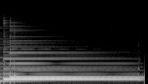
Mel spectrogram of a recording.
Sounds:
Plucked string instrument, Musical instrument, Music, Guitar, Acoustic guitar, Strum

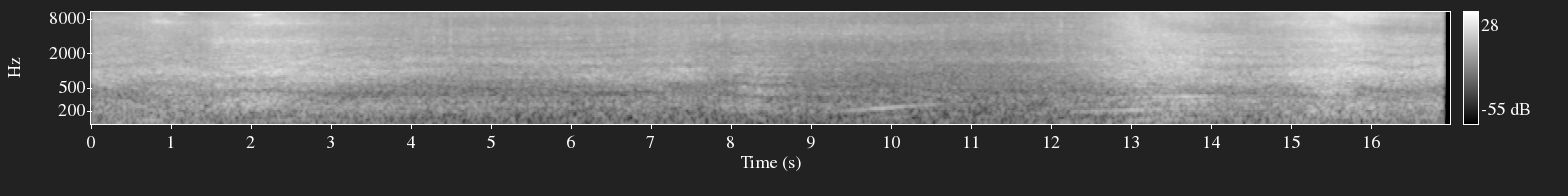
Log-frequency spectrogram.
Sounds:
Motor vehicle (road), Car passing by, Engine, Car, roadway noise, Vehicle

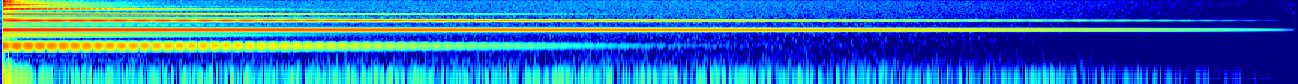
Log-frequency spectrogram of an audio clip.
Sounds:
Musical instrument, Music

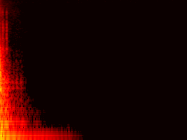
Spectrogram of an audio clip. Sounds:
Knock, home sounds, Door

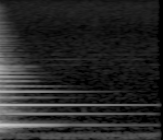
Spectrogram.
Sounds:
Musical instrument, Plucked string instrument, Music

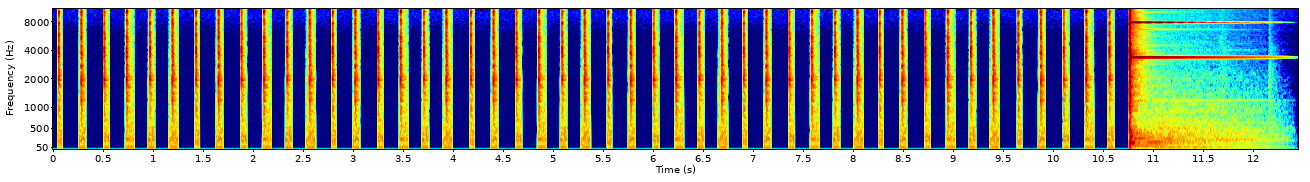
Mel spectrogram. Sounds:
Clock, Mechanisms

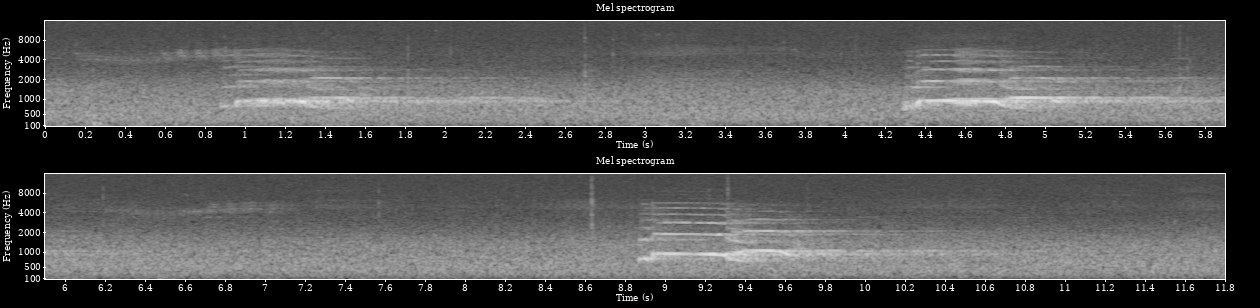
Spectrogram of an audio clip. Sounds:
bird call, Animal, Wild animals, Bird

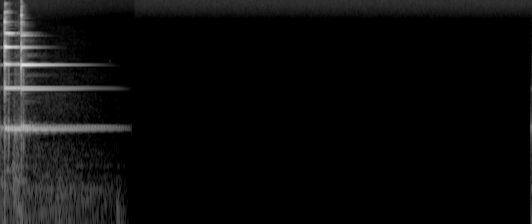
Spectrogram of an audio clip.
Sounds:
Bicycle, Bell, Vehicle, Alarm, Bicycle bell

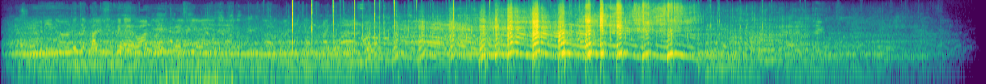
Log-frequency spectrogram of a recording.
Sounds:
Human group actions, Car, Vehicle, Race car, Accelerating, Motor vehicle (road), Crowd, Engine

